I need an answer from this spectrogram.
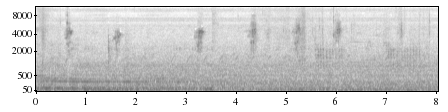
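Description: Small birds chirping: short, high chirps spaced about a second apart. A faint low hum fades out about halfway through.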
